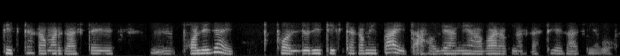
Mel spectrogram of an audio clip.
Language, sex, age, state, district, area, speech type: Bengali, female, 45-60, West Bengal, Jhargram, rural, conversation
